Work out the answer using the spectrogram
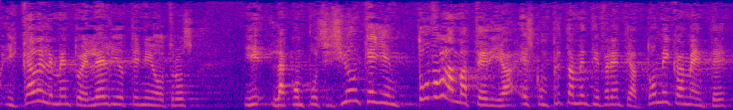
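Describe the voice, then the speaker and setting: Man, pastor, high voice, impassioned sermon, long reverb. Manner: impassioned preaching with sudden loud exclamations.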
